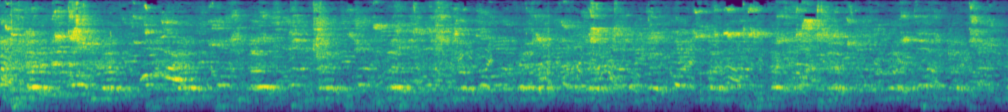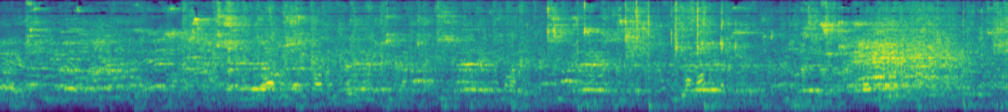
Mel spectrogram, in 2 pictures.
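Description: Basketball dribbling and bouncing on a hardwood gym floor during play, over continuous chatter and calls from players and spectators, echoing in a large gym.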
